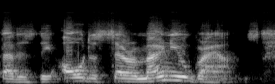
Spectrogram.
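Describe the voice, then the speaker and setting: Noticeable background noise runs behind a man who speaks at a fairly slow pace in a fairly high pitch. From southwest Western Australia. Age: 60s. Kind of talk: interview conversation.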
